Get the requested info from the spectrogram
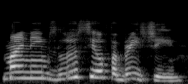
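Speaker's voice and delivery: put-on a light Little Italy accent; a hint of a Little Italy mobster accent; Italian-American accent. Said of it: "I'm still doing his accent".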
